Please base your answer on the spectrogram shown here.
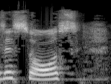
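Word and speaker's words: sauce: तो क्वेश्चन हो गया इसी तरीके से सॉस एस को सा पढ़ रहे हैं ए यू को ओ पढ़ रहे हैं और सी को सा पढ़े हैं लास्ट वाले को हम पढ़ते नहीं है साइलेंट रहता है इसलिए तो इसे देखिए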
